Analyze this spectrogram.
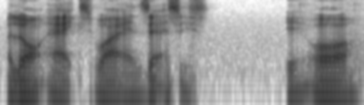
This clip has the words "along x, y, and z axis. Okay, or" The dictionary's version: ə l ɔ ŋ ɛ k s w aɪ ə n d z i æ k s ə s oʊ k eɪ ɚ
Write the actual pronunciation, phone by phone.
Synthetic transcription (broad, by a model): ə l ɔ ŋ ɛ k s w aɪ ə n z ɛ s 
